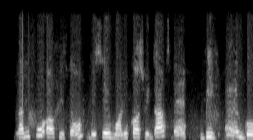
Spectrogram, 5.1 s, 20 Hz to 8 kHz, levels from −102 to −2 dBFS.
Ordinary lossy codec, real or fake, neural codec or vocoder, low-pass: none; fake; codec, 24 kHz, 0.9 kbps, WavTokenizer, medium speech release version 2; 7.2 kHz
